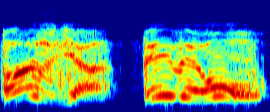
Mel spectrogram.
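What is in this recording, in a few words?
Serbian damaged aa mood med, speech; War Thunder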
